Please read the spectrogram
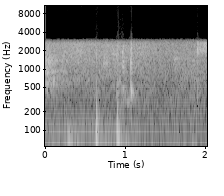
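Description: A short pause in speech: steady low room hum, with three or four soft low thumps clustered between about a quarter second and a second in.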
